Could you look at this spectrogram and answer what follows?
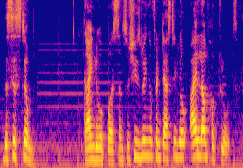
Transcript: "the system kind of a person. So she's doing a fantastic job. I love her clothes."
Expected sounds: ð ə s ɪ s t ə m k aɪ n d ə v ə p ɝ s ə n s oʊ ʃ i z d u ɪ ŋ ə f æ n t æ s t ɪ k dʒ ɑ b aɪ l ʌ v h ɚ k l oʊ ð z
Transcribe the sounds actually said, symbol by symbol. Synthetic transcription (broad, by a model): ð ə s ɪ s t ə m k aɪ n d ə v ə p ɝ s ə n s oʊ ʃ i z d u ɪ ŋ ə f æ n t æ s t ɪ k dʒ ɑ b aɪ l ʌ v h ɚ k l oʊ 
